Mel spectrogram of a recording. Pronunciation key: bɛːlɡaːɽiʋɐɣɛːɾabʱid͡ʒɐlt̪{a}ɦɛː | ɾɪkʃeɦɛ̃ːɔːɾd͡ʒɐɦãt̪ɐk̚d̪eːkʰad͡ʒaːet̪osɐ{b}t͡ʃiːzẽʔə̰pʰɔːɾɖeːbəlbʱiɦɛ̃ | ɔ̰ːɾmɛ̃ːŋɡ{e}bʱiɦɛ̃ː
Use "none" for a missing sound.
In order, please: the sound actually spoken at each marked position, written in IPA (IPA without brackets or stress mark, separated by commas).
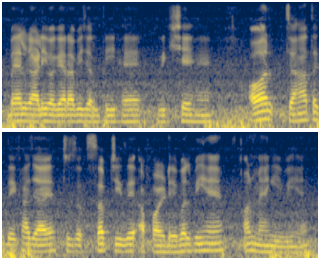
i, b, i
